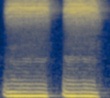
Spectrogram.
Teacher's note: Si te pones las manos en la garganta, vas a sentir que toda esta parte de tu garganta, de tu cuello, vibra.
